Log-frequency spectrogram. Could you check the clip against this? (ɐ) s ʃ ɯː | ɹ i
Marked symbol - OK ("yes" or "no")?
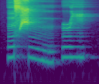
no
